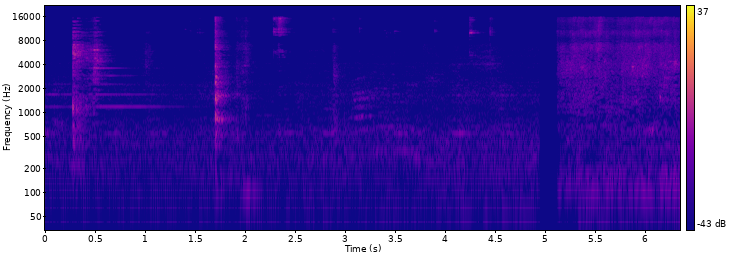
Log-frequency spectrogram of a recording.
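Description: A kitchen tap runs softly while vegetables for veg dum biryani are rinsed, with a few clinks of utensils, a short pause, and a voice talking over the quiet water.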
